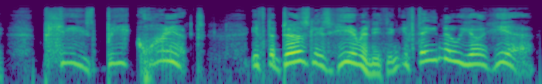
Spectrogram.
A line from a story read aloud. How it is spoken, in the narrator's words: Harry whispered frantically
